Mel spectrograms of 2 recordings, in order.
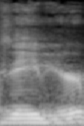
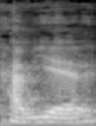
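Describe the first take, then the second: First: The name begins with a Z sound. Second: The name begins with a Spanish J sound.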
